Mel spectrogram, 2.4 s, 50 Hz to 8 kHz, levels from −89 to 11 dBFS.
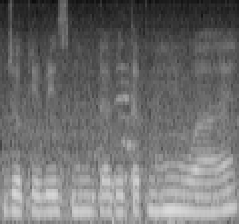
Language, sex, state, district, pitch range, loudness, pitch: Hindi, female, Odisha, Malkangiri, 170-180 Hz, -13 LUFS, 175 Hz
